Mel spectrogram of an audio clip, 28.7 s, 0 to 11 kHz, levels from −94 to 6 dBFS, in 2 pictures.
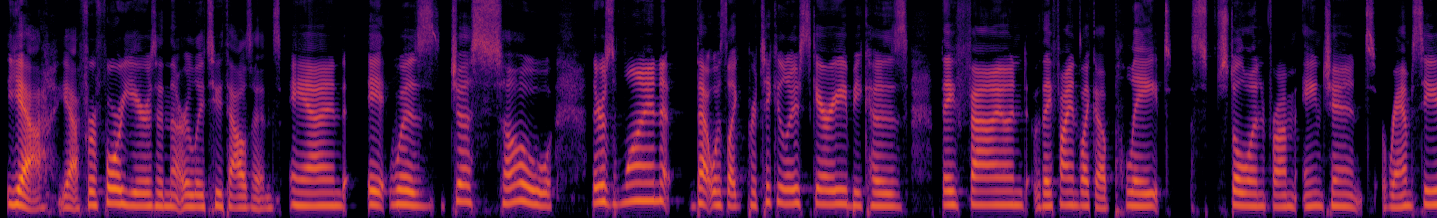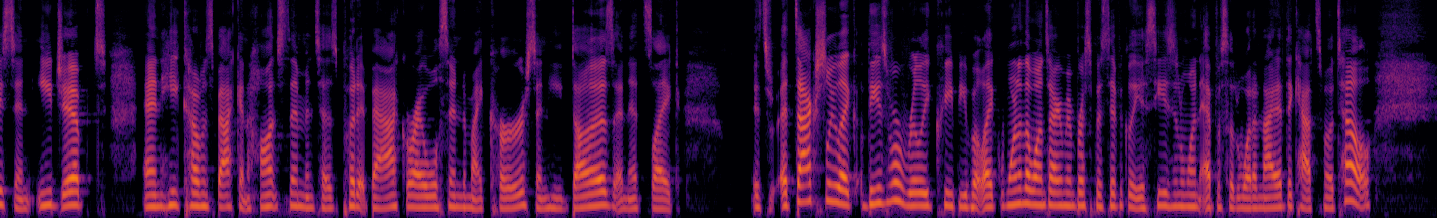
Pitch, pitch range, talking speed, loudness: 190 Hz, 170-205 Hz, 185 wpm, -32 LUFS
